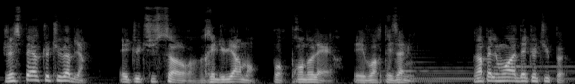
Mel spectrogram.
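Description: A man's voice: mid-range voice, very animated, a little fast. Man doing a pompous dad leaving a voicemail. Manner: rambling, pompous, absurdly earnest monologue. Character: eccentric self-important father, a would-be detective. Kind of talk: comedic voicemail sketch. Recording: music playing underneath.

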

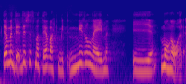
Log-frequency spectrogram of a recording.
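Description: A woman's voice: mid-range voice, expressive. A woman in a casual chat, talking frankly and emphatically and swearing casually. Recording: dull lo-fi sound.

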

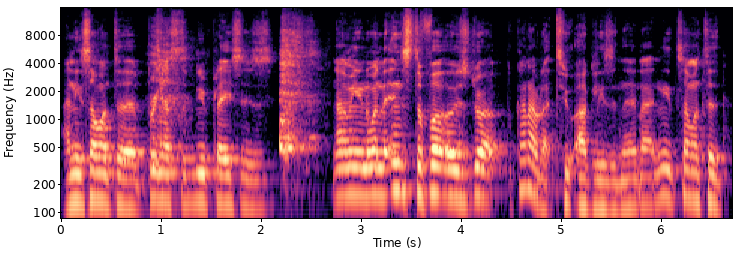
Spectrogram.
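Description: A man's voice: medium pitch, fairly quick. A young man in his twenties with a London roadman street accent, bantering casually and jokily in slang, often repeating his phrases. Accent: London, urban street style. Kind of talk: casual banter among friends. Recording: echoey room with faint background noise.

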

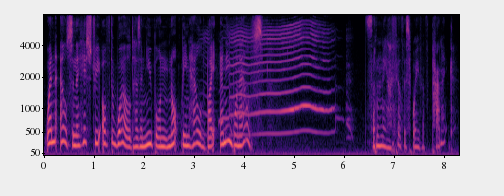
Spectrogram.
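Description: An actress playing an exhausted, tender and anxious new mother, telling her inner thoughts in a hushed, confessional voice. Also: fairly high pitch, very animated, normal speed, slight background noise. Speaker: narrator. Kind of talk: intimate dramatic monologue.

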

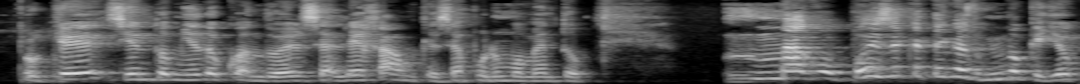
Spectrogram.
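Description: A man with a voice a little higher than most men's hosts a live chat, going through viewer questions one by one. He answers bluntly but affectionately, calling his listeners "my love" as he gives emotional advice. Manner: frank, direct advice. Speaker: live stream host giving emotional advice.

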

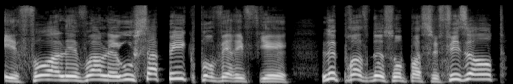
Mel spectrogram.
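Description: A man's voice: fairly high pitch, lively intonation, measured pace, no echo, studio quality, voice pushed up. A man voicing a level-headed young man who doubts and protests, in a storybook reading. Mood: skeptical. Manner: reasoning, protesting.

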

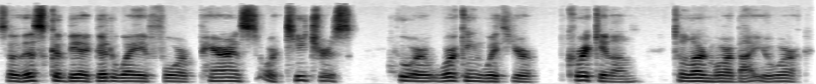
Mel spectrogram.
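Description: A man with a gravelly voice hosts the interview. He keeps his questions brief and plain. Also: mid-range voice, fairly even intonation, unhurried.

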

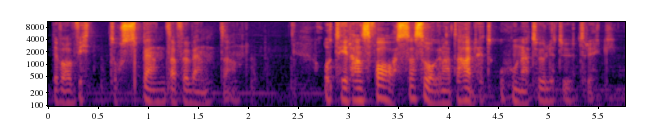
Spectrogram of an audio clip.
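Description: A man narrating a horror story in a measured, hushed manner. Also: mid-range voice, steady tone.

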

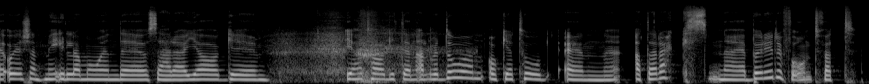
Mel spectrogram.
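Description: A woman's voice: on the high side, a little mellow, dry recording, clean studio sound. A young woman in casual chat, animatedly telling a story, acting out the dialogue and laughing often. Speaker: podcast co-host, songwriter.

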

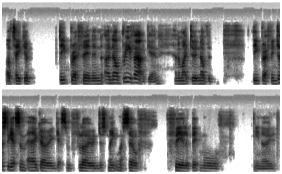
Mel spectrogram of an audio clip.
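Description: A man who stammers answers questions in a casual interview, repeating syllables and words as he goes. His voice is mid-range and the audio sounds dull.

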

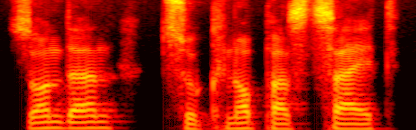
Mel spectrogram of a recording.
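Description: A man's voice: medium pitch, little pitch movement, takes it slowly, a little mellow, no echo, studio quality. A man hosting a podcast, telling stories and ranting casually in long, nonstop chatty runs full of slang. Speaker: podcast host.

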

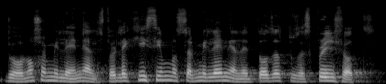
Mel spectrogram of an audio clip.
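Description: Woman telling a story, mellow voice, acts out the back-and-forth. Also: low voice, normal speed. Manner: lively, acts out quoted dialogue. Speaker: interviewee. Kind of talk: animated storytelling in an interview.

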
